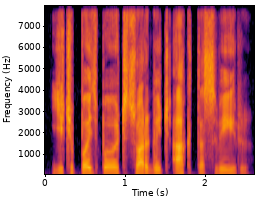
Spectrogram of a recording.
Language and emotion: Kashmiri, neutral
